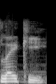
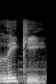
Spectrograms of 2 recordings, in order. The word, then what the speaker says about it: Leakey: The county seat is Leakey, pronounced Lay-key, not Lee-key, though the river does whatever it wants regardless of local pronunciation agreements.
